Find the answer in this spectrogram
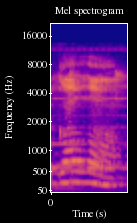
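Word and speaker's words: Гала: свое имя из юности просила называть себя гола с ударением на втором слоге находясь на лечении в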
